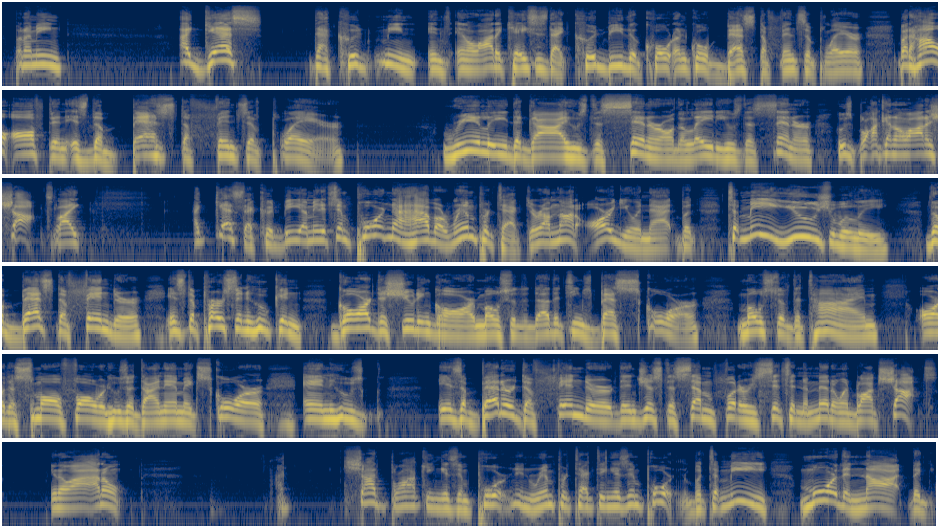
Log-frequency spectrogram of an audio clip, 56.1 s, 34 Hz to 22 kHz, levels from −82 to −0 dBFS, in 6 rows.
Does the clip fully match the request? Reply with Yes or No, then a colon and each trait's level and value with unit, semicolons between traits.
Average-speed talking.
Yes: average, 155 wpm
